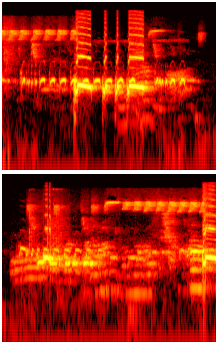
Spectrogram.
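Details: Bangkok-type zebra dove in full song: runs of quick rolling coos, mixed with loud chirps and a high thin twitter from other caged birds, with a brief pause midway.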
